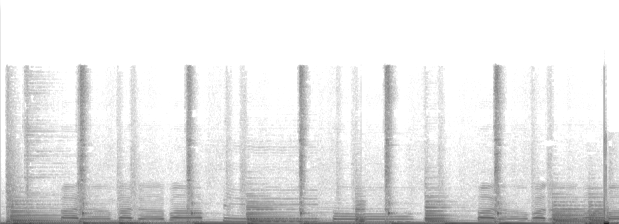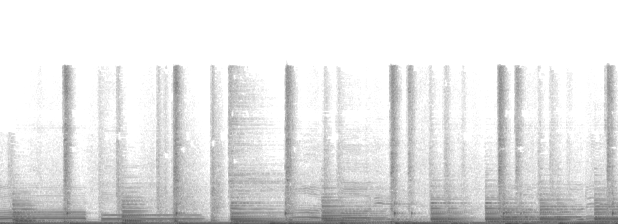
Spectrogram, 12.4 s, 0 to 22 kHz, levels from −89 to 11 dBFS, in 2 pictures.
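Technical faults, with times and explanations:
3.61–3.66 s and 6.04–6.08 s: damaged data in a compressed stream. Corrupted frames throw the decoder out of sync, giving brief glitches while it finds the next valid frame.
9.85 s to the end: doubled audio track. A second full-band copy enters abruptly, around 150 ms late and roughly 10 dB quieter, with no decay, likely from a second, slower capture path.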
